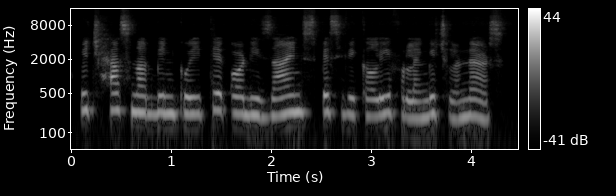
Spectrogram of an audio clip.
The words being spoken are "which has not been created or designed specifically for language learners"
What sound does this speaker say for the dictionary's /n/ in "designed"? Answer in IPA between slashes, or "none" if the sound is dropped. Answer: /n/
